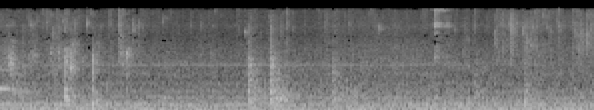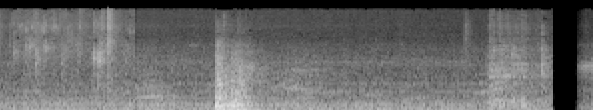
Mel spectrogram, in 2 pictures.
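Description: Kitchen water sounds, steady splashing or running water, as fried gram-flour dumplings are soaked in cold water and squeezed out. A few light clinks, one louder knock about eight seconds in, and a brief cut-out near the end.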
